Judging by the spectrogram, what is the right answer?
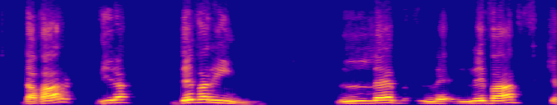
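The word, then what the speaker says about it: דברים: Quando um sufixo é acrescentado a um substantivo, o primeiro passo é tentar reduzir a vogal na sílaba propretônica, até Shevá, que é no caso do davar, vira devarim.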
